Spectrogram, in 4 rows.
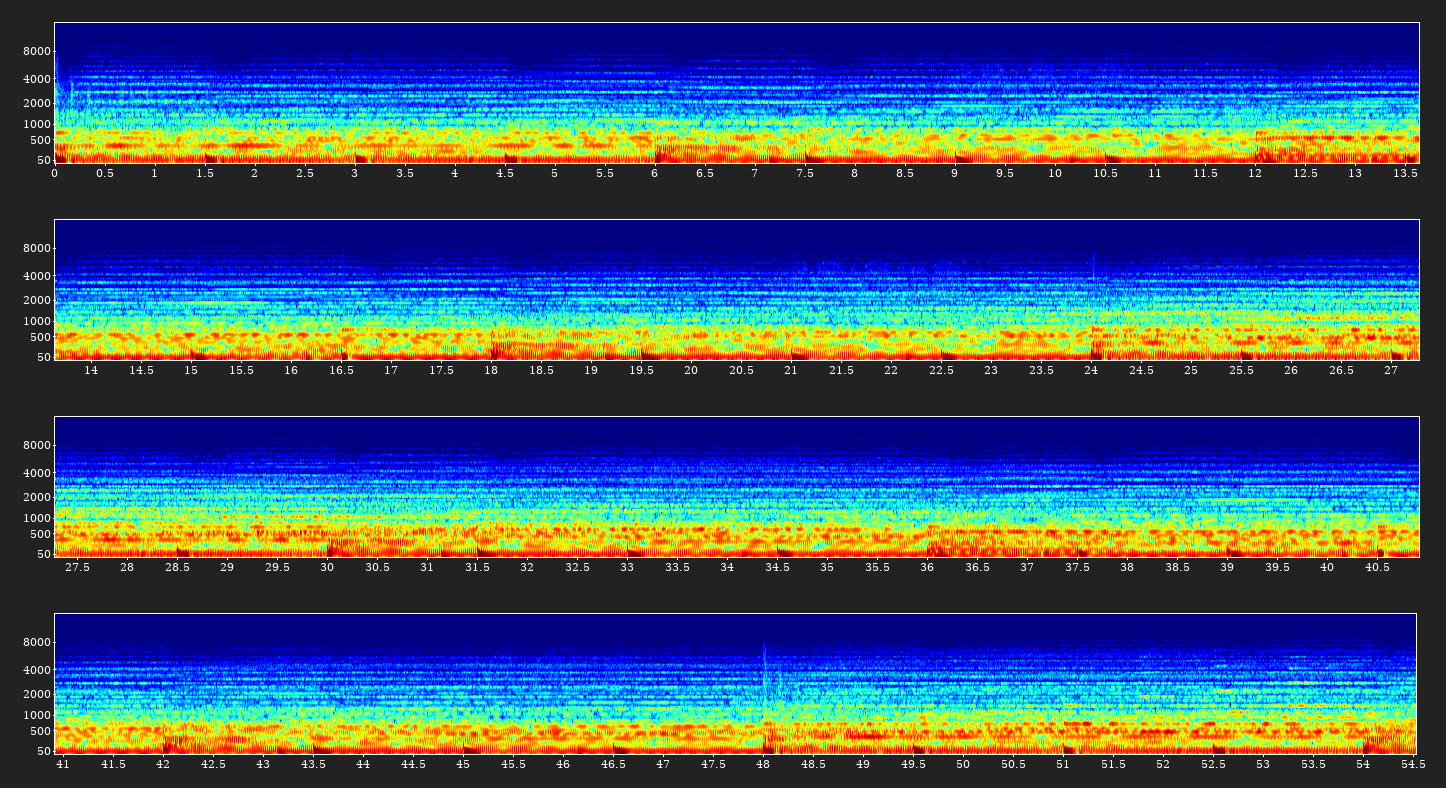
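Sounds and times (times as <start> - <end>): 
ambient drone: 0.0 - 54.5.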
